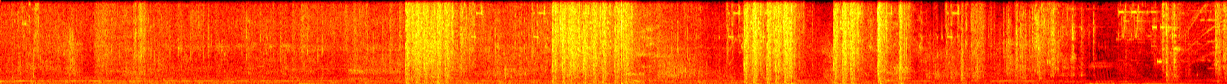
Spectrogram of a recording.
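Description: Gunfire in the video game Death Stranding, bursts of rapid automatic shots in loud clusters over a humming background, with several separate volleys spread across the stretch and no voices.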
